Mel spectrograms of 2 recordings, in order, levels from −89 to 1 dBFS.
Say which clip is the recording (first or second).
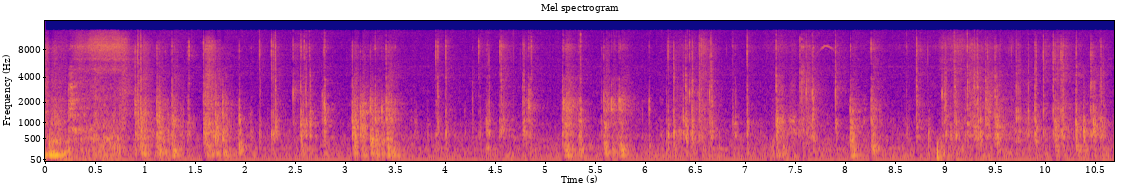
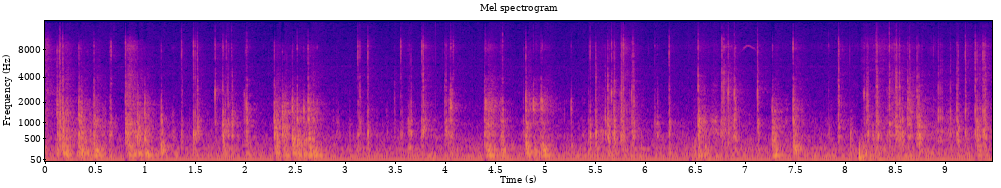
second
